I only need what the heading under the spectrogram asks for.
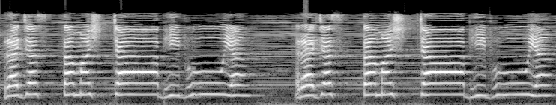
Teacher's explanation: रजस् स अर्ध तमश् श अर्ಧ ರಜಸ್ತಮಶ್ಚಾಭಿಭೂಯ ಇಲ್ಲಿ ಭ ಮಹಾಪ್ರಾಣ ಭೂ ದೀರ್ಘ ಇದೆ.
